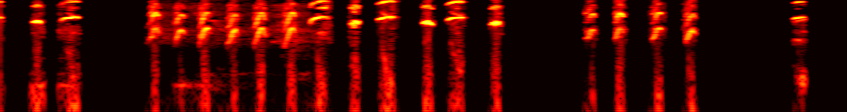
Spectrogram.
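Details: Flowerpecker giving sharp, keen chirps on a lure recording for young birds: rapid strings of thin, very high squeaky notes, roughly three per second, then a pause and a few isolated chips.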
